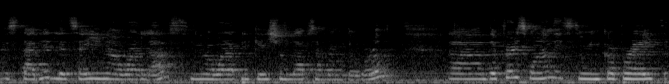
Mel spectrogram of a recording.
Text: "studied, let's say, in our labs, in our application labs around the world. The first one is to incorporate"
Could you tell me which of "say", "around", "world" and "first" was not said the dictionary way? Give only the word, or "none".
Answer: none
